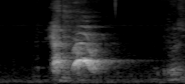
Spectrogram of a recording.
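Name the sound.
sneeze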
